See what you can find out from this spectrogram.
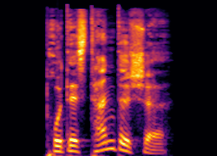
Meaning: inflection of protestantisch: 1. strong/mixed nominative/accusative feminine singular 2. strong nominative/accusative plural 3. weak nominative all-gender singular
- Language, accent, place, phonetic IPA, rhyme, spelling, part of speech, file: German, Germany, Berlin, [pʁotɛsˈtantɪʃə], -antɪʃə, protestantische, adjective, De-protestantische.ogg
